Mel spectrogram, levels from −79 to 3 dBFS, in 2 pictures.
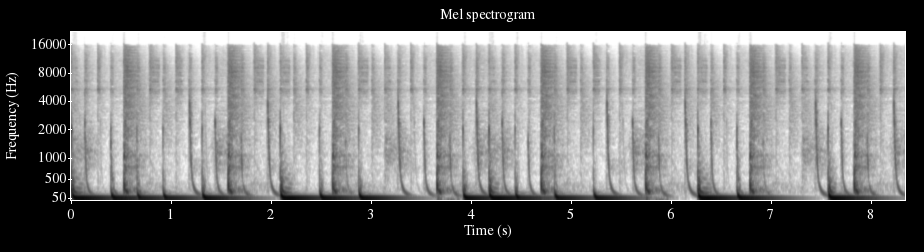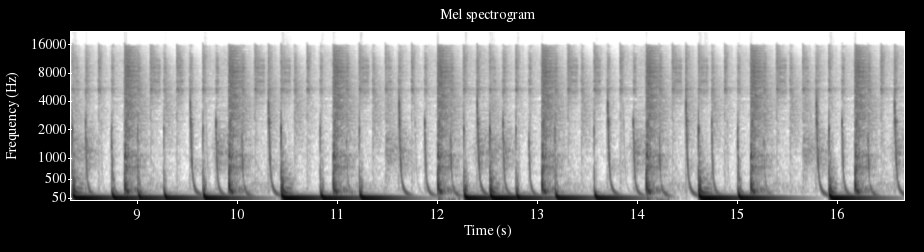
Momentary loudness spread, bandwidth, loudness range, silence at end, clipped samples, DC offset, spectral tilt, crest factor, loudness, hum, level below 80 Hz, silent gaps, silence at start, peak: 10 LU; 16.5 kHz; 2 LU; 0 s; 0.6%; under 0.1%; -5 dB/octave; 8 dB; -12 LUFS; none; -10 dBFS; none; 0 s; 0 dBFS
